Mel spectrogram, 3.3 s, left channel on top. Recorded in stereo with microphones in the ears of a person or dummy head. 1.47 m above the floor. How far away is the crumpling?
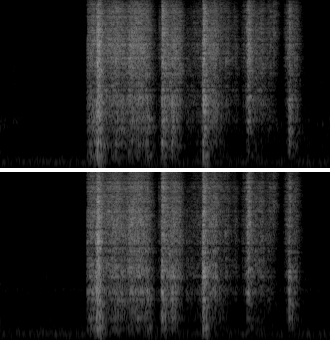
About 1.0 m.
